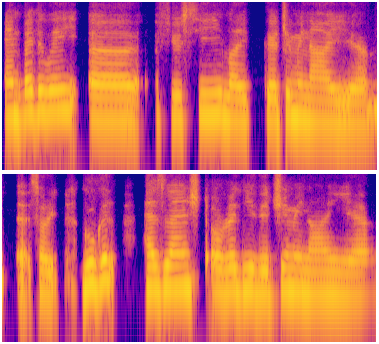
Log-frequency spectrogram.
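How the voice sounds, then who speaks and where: Woman, Tunisian North African accent, workshop presenter, halting delivery, mellow tone, dry online-call sound. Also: on the low side, steady tone, no room sound. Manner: halting, with frequent filled pauses. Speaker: workshop speaker, AI engineer.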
